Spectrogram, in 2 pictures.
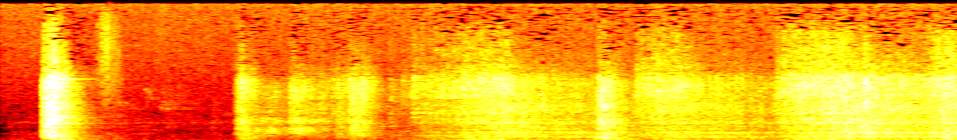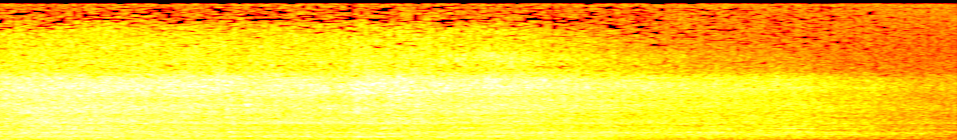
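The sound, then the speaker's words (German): A chauffeured car starts and drives off, opening with a few sharp door thuds and clunks before the engine starts, then settling into a steady, moderately loud engine hum that carries on to the end. “Einsteigen, Chauffeur in die Stadt zurück, bitte.”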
